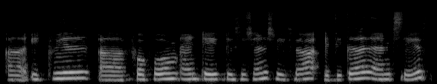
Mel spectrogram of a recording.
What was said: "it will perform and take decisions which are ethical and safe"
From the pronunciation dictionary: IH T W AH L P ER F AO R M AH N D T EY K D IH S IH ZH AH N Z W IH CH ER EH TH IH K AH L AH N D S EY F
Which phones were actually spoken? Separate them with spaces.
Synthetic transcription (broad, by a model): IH T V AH L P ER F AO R M AH N D T EY K D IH S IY SH AH N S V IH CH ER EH T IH K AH L AH N D S EY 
